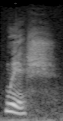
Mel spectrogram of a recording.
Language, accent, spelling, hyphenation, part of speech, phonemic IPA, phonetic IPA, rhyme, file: English, US, wish, wish, noun / verb, /ˈwɪʃ/, [ˈwɪʃ], -ɪʃ, En-us-wish.ogg
- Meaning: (noun) 1. A desire, hope, or longing for something or for something to happen 2. An expression of such a desire, often connected with ideas of magic and supernatural power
